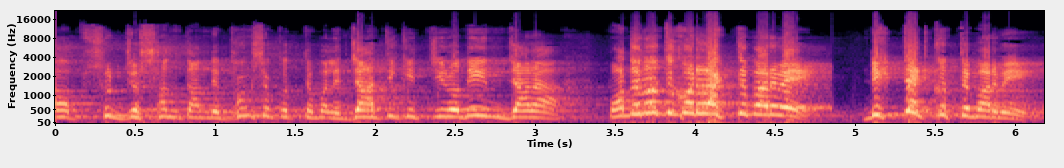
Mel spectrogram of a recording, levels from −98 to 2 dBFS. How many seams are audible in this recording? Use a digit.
1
